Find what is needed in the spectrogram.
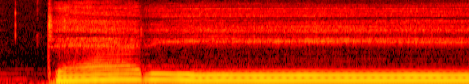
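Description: A low held vocal note in a slow jazz ballad. It starts about a quarter second in after a brief near-silent pause, slides slightly down in pitch and then holds steady.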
